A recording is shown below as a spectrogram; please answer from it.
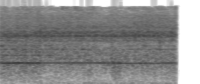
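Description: A live forró band and a cheering concert crowd heard together as one dense, hissy wall of sound, with a single steady high note held through it. The sound cuts off suddenly near the end.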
